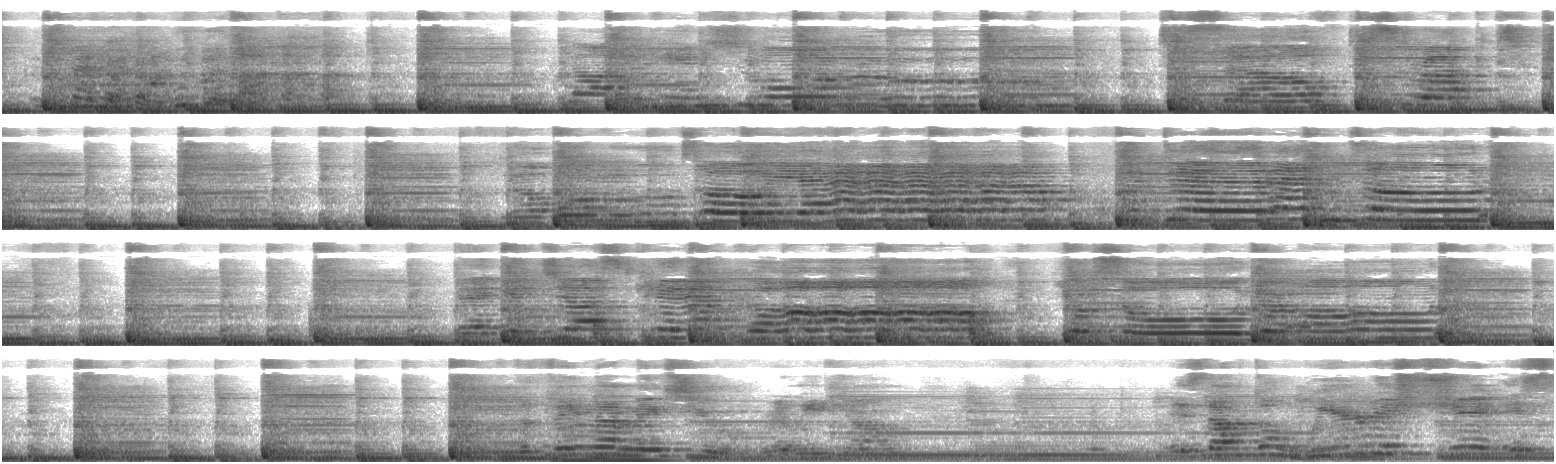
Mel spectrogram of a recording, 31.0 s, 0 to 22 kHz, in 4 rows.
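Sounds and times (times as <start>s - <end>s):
rock band accompaniment: 0.0s - 26.1s
person singing with vibrato: 2.8s - 7.8s, 10.2s - 15.6s, 17.8s - 22.9s.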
